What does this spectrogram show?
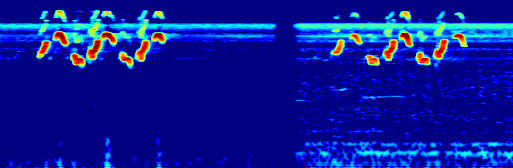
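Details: Cinereous tit in lively song used to stimulate other tits to sing: two runs of about eight rapid, high, see-sawing whistled notes, each lasting just over a second, with a short gap and light background hiss.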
